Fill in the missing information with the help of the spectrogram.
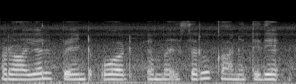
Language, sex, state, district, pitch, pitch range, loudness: Kannada, female, Karnataka, Koppal, 235 Hz, 230-240 Hz, -13 LUFS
